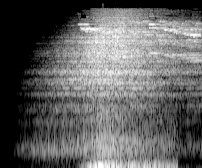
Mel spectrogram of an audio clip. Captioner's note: swoosh; chimes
